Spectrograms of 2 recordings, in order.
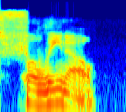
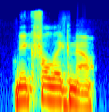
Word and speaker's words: Foligno: If you don't mind, it's Foligno. – Yeah. – So Nick Foligno, right? – He's earned the correct pronunciation of his name.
